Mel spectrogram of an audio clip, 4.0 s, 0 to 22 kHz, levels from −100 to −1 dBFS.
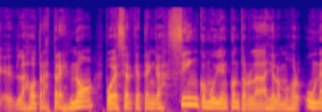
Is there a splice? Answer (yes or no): yes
